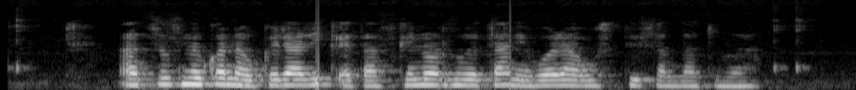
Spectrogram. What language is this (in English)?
Basque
